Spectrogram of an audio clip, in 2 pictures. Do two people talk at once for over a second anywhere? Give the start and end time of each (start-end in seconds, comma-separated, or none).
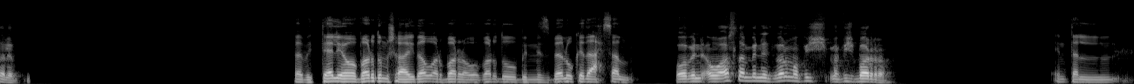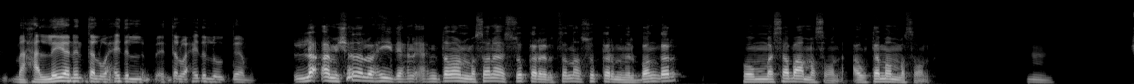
none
